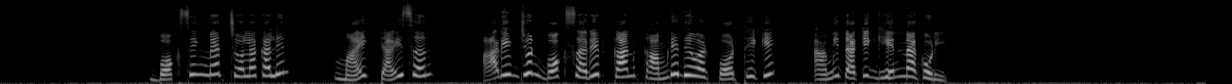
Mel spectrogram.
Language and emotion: Bengali, disgusted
